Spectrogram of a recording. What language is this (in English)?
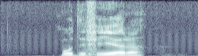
Swedish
